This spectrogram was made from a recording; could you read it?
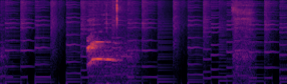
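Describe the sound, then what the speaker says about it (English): A house cat meows loudly and up close in a couple of drawn-out calls, heard over a repeating music track with a steady beat. "Also, my cat wanna say hi."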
